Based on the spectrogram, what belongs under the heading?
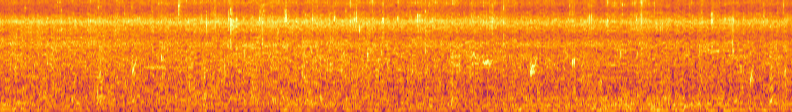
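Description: Steady rain falling on a wet yard and puddles, an even hiss with scattered small drop plinks.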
